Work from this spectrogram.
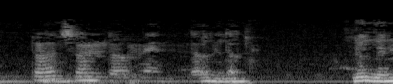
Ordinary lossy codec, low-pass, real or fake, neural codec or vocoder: MP3, 32 kbps; 10.8 kHz; fake; vocoder, 48 kHz, 128 mel bands, Vocos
